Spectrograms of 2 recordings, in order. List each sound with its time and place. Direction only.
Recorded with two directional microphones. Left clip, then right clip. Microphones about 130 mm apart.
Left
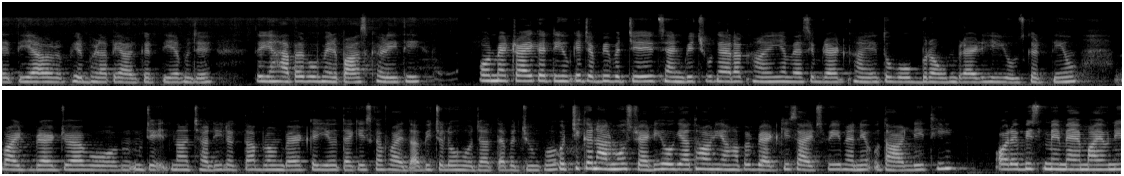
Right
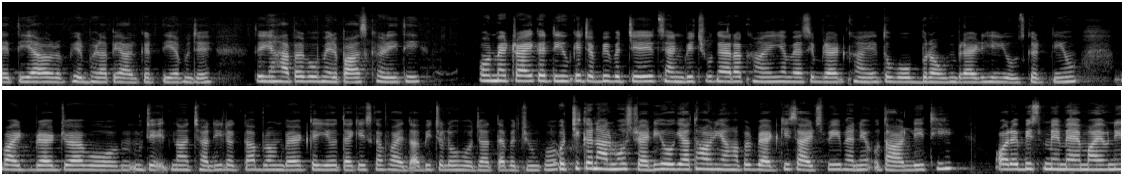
0.0 s speech: 35° right (ahead or behind)
12.4 s speech: 30° right (ahead or behind)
